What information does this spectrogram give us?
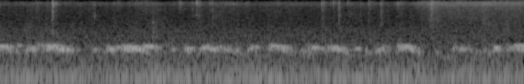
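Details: Spotted dove raised by a keeper, with a low, mellow cooing series of smooth, slightly wavering notes over a background hum and light clicks.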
